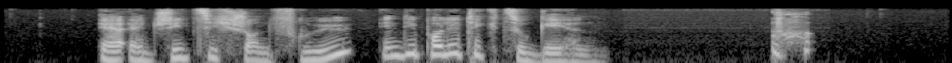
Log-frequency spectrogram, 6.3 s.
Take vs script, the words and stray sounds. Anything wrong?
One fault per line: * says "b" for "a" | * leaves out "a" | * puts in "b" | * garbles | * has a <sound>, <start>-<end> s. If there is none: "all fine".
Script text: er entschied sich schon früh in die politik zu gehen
* has a cough, 5.1-5.4 s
